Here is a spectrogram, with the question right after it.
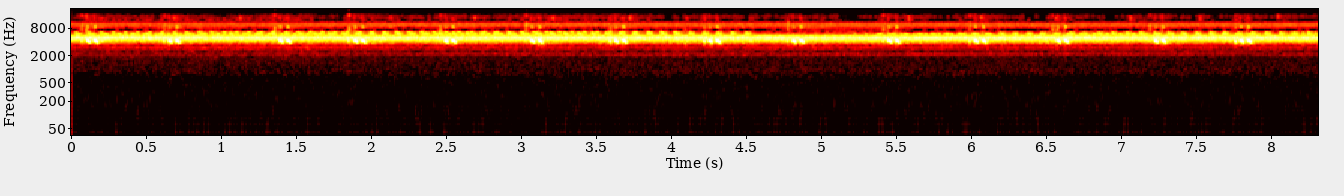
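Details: Night chorus of crickets, an unbroken shrill high trill with rhythmic louder pulses recurring roughly twice per second, plus a faint upper tone layered on top, nothing else audible.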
